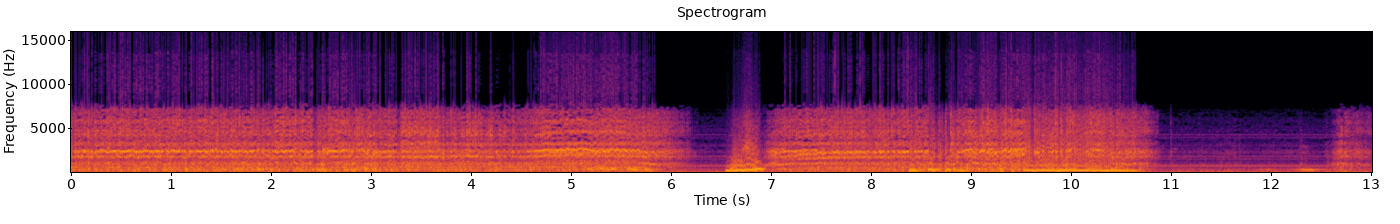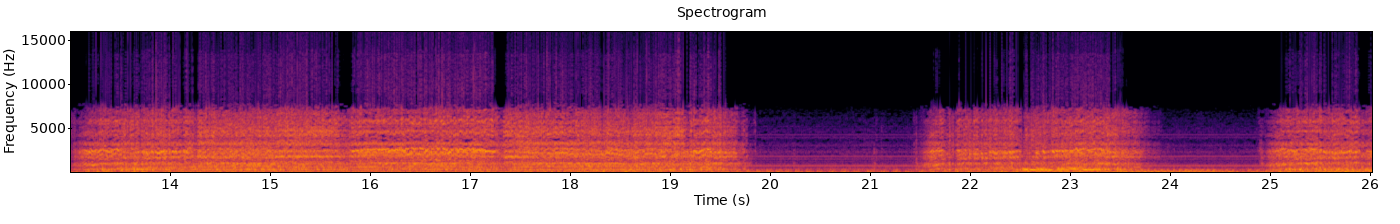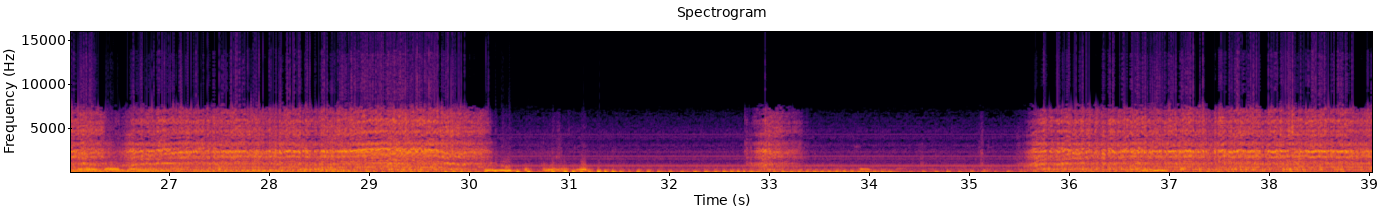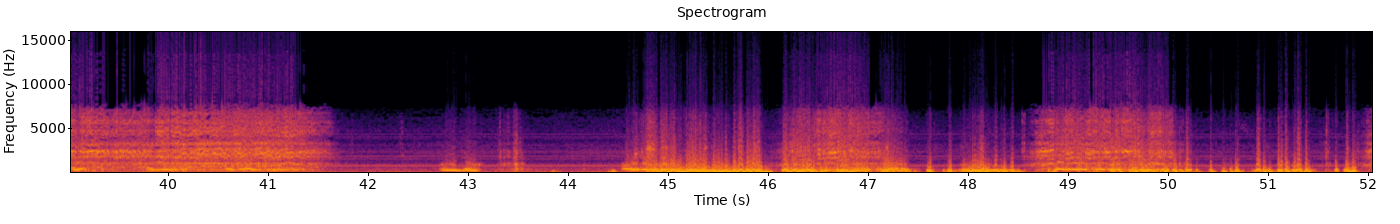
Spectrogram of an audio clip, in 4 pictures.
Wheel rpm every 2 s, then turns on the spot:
160, 160, 140, 70, 160, 40, 60, 160, 160, 130, 20, 110, 50, 120, 150, 10, 0, 30, 150, 160, 110, 0, 10, 40, 70, 20.
30-32 46-48 50-52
